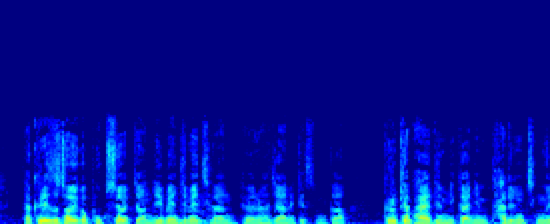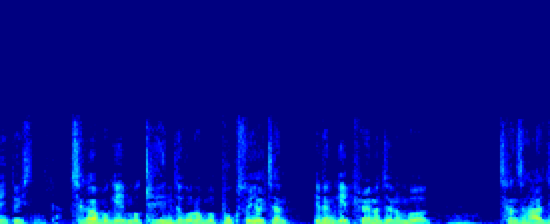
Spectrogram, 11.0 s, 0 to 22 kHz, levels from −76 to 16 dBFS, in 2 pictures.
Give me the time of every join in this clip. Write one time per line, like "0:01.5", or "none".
none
